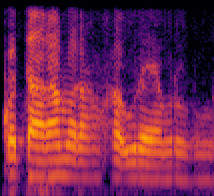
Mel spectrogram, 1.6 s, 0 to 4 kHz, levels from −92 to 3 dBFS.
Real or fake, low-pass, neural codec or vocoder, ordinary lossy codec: fake; 3.6 kHz; codec, 16 kHz, 16 kbps, FreqCodec, smaller model; none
